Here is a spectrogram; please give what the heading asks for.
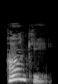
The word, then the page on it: honkey: British English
